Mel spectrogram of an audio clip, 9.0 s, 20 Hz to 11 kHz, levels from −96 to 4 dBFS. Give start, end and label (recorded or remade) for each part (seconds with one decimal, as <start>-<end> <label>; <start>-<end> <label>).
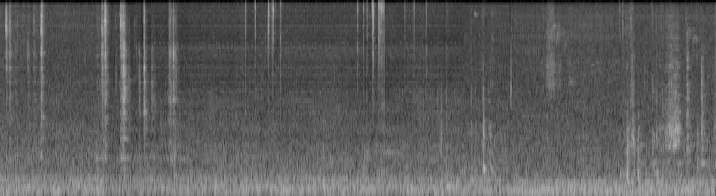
0.0-1.7 recorded; 1.7-5.8 remade; 5.8-9.0 recorded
